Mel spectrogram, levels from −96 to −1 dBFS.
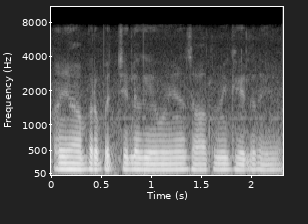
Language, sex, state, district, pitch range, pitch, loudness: Hindi, male, Chandigarh, Chandigarh, 115-120 Hz, 115 Hz, -14 LUFS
